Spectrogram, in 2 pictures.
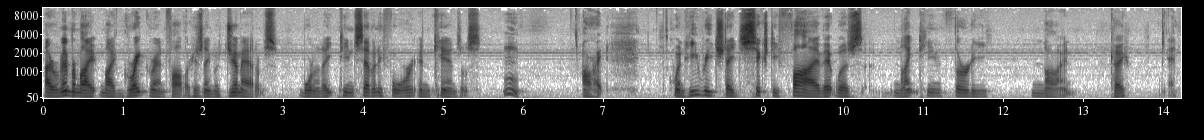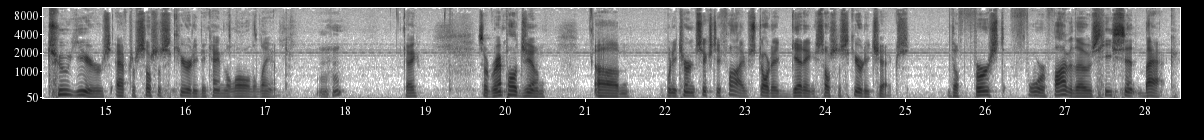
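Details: Adult man with adductor spasmodic dysphonia, a rare neurological voice condition since about 1999-2000, in which laryngeal spasms make the vocal folds slam together, with difficulty on certain words; treated with botulinum toxin injections below the Adam's apple; adductor spasmodic dysphonia.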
